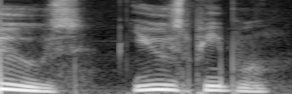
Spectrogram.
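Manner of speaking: loud, drawn-out New York "youse"; imitated New York dialect, loud and slow. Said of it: "She says, "Use, use people".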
